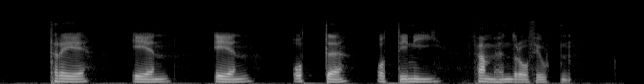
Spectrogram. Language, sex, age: Norwegian, male, 22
